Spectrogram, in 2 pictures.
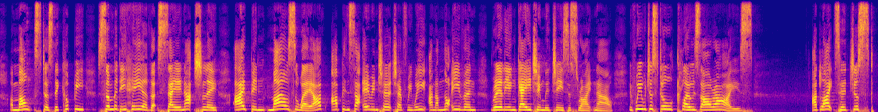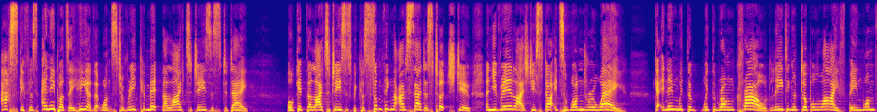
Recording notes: Recorded at freedomcentre church, Preston on Sunday 29th September 2019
